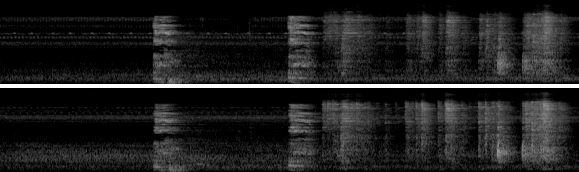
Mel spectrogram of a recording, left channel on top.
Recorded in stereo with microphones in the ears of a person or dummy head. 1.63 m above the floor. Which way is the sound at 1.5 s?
75° left (ahead or behind).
